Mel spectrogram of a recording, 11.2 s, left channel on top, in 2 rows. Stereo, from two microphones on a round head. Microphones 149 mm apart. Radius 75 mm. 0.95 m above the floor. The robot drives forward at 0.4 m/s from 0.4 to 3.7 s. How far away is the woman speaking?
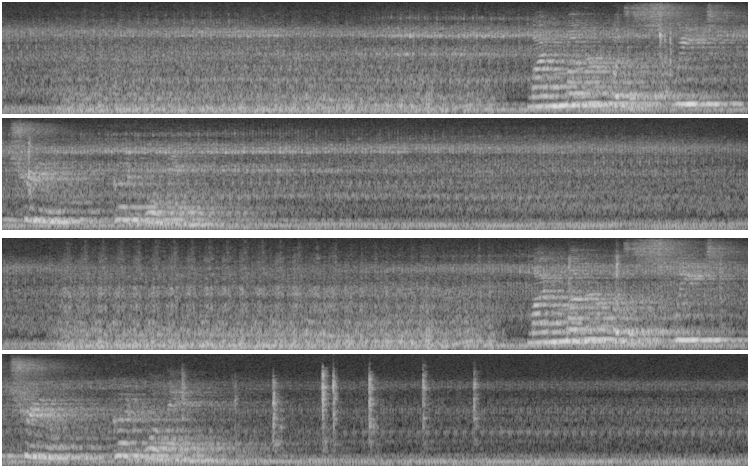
About 2.5 m.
